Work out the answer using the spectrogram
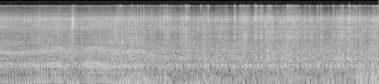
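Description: Small motorcycle engine running steadily with a fast, even firing pulse while the bike rides along a rough gravel track.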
